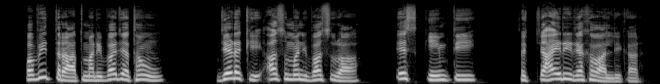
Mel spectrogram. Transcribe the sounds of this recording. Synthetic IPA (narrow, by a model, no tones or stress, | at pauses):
pɐʋɪt̪ɾəaːt̪maɾiʋɐd͡ʒat̪ʰɐũ | d͡ʒeːɽakiʔɐsumɐ̃nd͡ʒbɐsuɾa | eːskiːmt̪i | sɐtːʃaːiɾiɾɐkʰʋaːlikɐɾ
